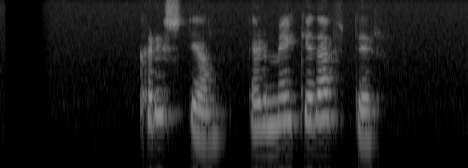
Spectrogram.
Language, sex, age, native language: Icelandic, female, 60-69, Icelandic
